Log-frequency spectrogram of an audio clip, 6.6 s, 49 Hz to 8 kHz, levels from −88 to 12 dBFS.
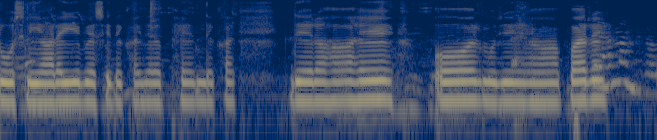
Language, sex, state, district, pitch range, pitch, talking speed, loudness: Hindi, female, Chhattisgarh, Bilaspur, 195-205 Hz, 200 Hz, 165 wpm, -31 LUFS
